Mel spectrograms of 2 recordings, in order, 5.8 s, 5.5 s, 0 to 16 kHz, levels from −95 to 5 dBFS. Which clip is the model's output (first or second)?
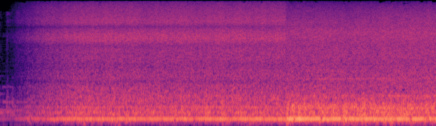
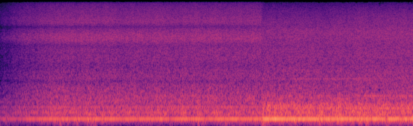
first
